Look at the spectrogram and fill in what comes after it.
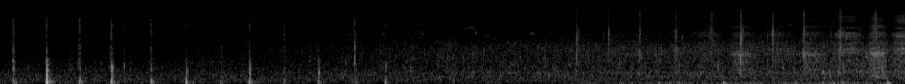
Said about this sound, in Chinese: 行，娟儿，赶紧把咱们家马牵出来。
